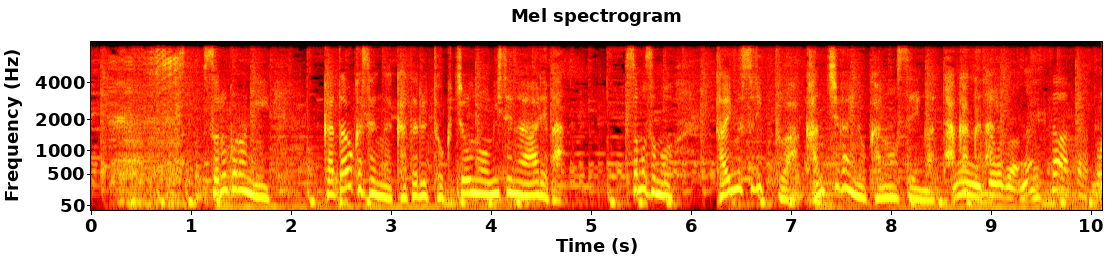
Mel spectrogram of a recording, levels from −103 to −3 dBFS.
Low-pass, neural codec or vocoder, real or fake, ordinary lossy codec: 7.2 kHz; vocoder, 44.1 kHz, 128 mel bands every 256 samples, BigVGAN v2; fake; none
